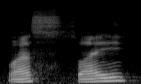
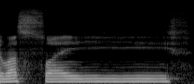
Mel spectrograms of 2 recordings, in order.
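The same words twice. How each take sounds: First: Slow "والصیف" broken up, ending on a separate "fi"; continuing form, voweled ending. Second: "والصیف" with long held "sai", ending on bare f; stopping form, silent ending. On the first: Teacher showing it before the stop rule, final kasra sounded. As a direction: sound out "والصیف" as was-sai-fi. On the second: Teacher showing a verse-end pause, long glide then bare f. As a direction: draw out "والصیف" and close on a vowelless f. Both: Shown as a demonstration. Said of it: "اگر اینجا توقف بکنیم".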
